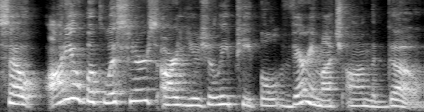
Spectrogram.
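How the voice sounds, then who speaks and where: Somewhat breathy, a woman speaks at a moderate pace with lively intonation. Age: 70s. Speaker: guest speaker on audiobooks. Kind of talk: presentation. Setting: video call. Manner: hesitant, many ums.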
